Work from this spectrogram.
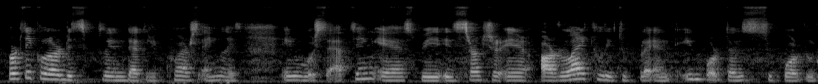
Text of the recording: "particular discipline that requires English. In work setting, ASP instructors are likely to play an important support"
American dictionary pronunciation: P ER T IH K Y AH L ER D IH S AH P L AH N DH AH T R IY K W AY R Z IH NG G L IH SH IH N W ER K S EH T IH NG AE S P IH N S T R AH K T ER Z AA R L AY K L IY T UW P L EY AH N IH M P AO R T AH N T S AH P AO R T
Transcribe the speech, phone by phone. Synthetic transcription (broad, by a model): P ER T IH K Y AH L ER D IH S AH P L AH N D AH T R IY K W AY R S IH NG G L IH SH IH N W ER S EH T IH NG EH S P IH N S T R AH K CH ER AA R L AY K L IY T UW P L EY AH N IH M P AO R T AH N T S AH P AO R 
